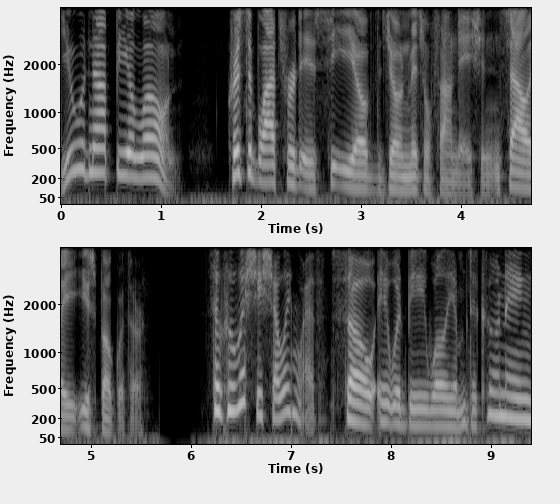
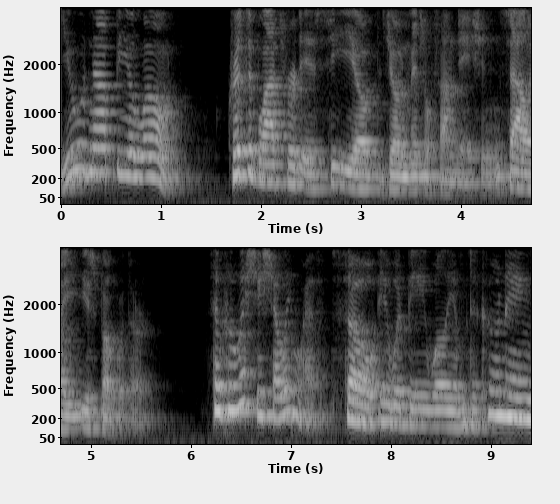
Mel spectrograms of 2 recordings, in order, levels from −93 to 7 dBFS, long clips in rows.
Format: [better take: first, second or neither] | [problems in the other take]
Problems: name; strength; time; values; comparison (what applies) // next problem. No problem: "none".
first | room echo; dies away in 0.6 s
